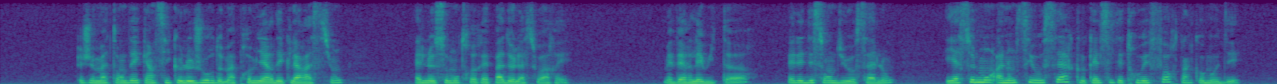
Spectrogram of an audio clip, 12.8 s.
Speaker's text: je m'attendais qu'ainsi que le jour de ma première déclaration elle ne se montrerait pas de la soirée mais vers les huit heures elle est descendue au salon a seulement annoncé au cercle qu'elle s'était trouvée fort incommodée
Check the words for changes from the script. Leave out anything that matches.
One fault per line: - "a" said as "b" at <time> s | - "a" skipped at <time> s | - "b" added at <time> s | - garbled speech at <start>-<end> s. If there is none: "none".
none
